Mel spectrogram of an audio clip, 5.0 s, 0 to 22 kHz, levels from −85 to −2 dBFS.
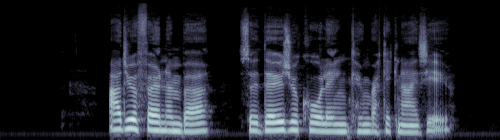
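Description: A short speech recording, with no technical fault to report anywhere in it. Nothing in the audio calls for a time stamp, a cause or a fix.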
